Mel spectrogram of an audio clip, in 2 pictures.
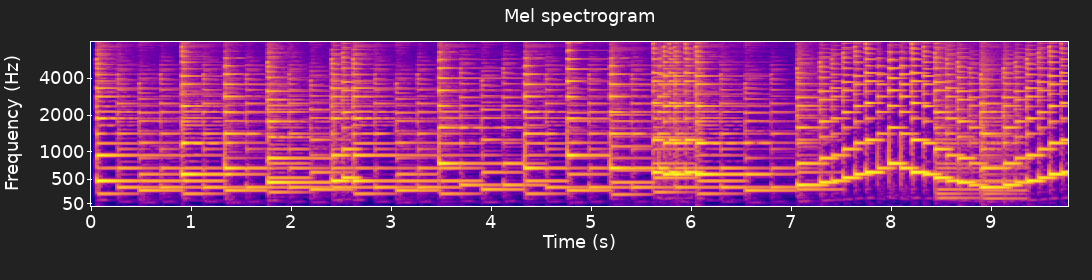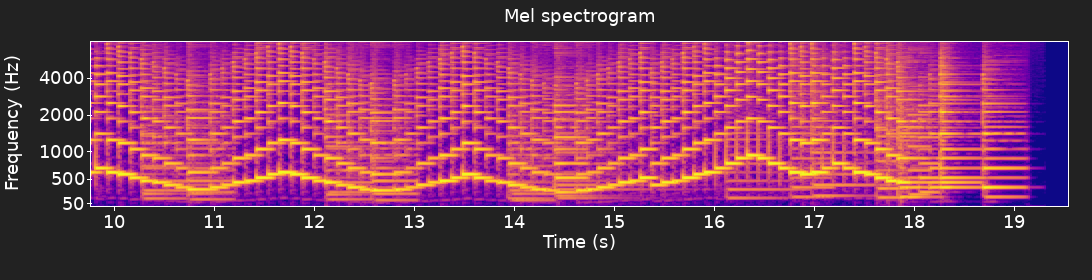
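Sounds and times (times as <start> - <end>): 
melody: 0.1 - 19.2.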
